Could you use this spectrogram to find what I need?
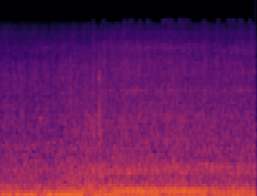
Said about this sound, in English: You said the truck is running? Running. Is it running well? You can listen to it in the background.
